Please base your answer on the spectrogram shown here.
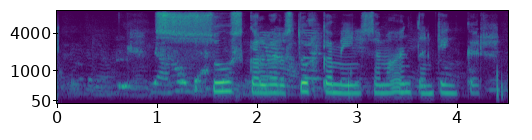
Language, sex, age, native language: Icelandic, female, 13, Icelandic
